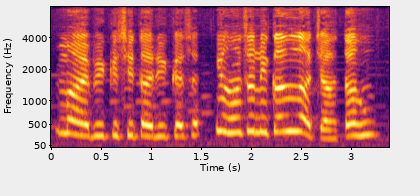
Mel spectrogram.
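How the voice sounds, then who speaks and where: A performer voicing a concerned, earnest character in an animated children's story. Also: high voice, measured pace, soft background music. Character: worried grandfather, and a captive little genie.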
